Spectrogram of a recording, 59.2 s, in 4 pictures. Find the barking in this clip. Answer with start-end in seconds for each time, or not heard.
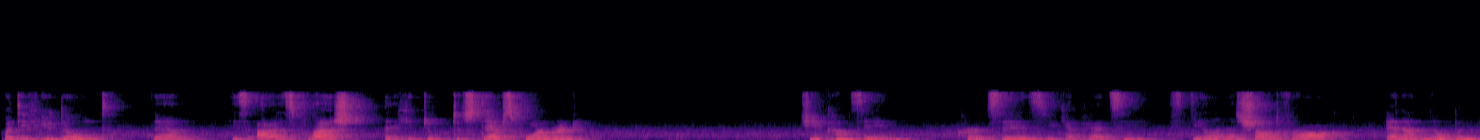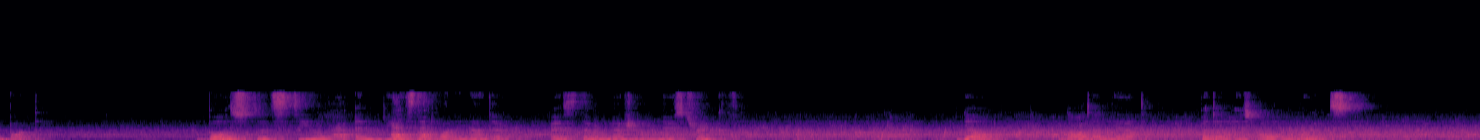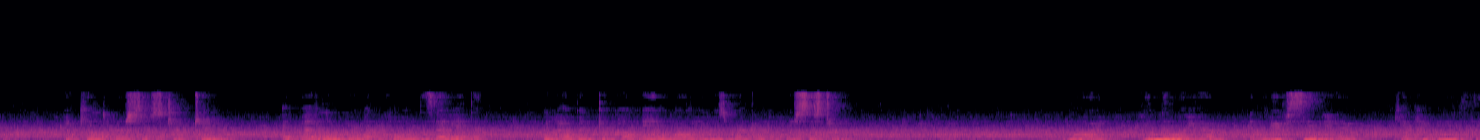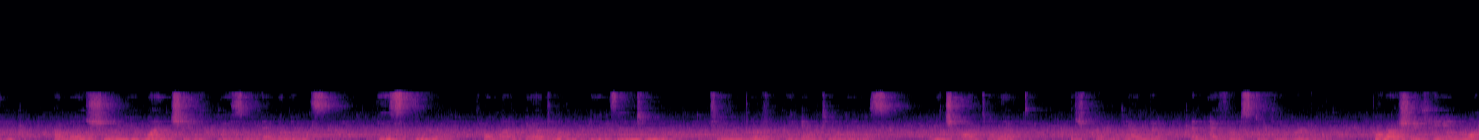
17.9-19.1.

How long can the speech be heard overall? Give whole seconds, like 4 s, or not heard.
49 s.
